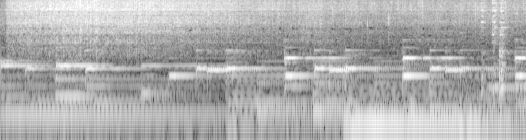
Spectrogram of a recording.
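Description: A ground-beef smash-burger patty sizzling in butter in a hot pan as a spatula presses it flat. Background music with a bass line plays throughout.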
